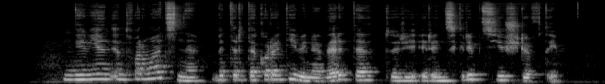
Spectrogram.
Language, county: Lithuanian, Šiauliai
